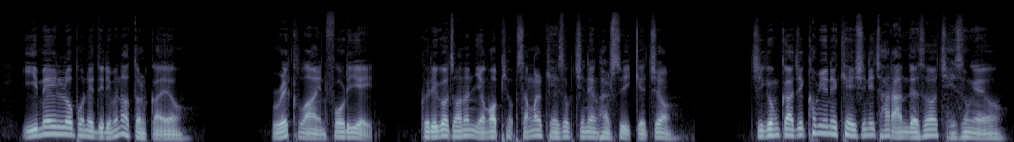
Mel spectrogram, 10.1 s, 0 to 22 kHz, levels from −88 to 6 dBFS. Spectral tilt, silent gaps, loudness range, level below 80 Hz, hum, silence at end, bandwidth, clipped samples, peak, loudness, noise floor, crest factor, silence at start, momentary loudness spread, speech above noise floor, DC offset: -7.5 dB/octave; 2.04-2.59 s, 3.84-3.97 s, 6.97-7.34 s; 2 LU; -52 dBFS; none; 0.1 s; 15.5 kHz; under 0.1%; -12 dBFS; -31 LUFS; under -90 dBFS; 18 dB; 0.2 s; 5 LU; over 60 dB; under 0.1%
